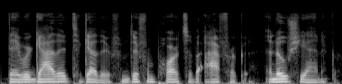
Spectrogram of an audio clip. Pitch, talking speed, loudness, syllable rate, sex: 110 Hz, 195 wpm, -19 LUFS, 7.2 syllables/s, male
